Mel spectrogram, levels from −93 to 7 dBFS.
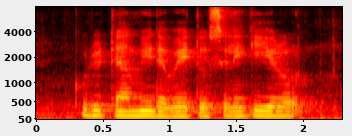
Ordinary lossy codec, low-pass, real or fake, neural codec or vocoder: none; none; real; none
